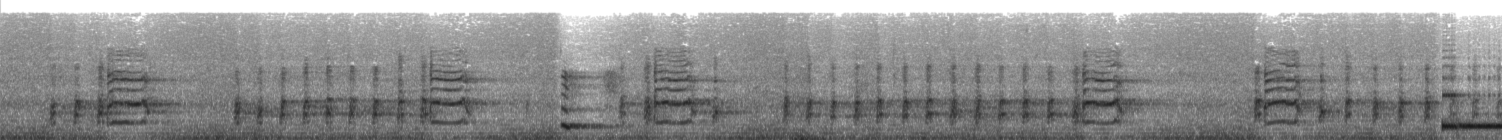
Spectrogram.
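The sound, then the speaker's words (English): A chicken clucking inside a room, with many quick runs of rapid clucks in repeated bursts across the whole stretch and a few sharper, louder squawks between them. “There's a chicken inside my room.”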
